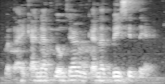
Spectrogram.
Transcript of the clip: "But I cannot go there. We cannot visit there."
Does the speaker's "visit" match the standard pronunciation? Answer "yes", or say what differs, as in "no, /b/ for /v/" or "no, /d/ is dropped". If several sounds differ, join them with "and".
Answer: no, /b/ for /v/ and /s/ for /z/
